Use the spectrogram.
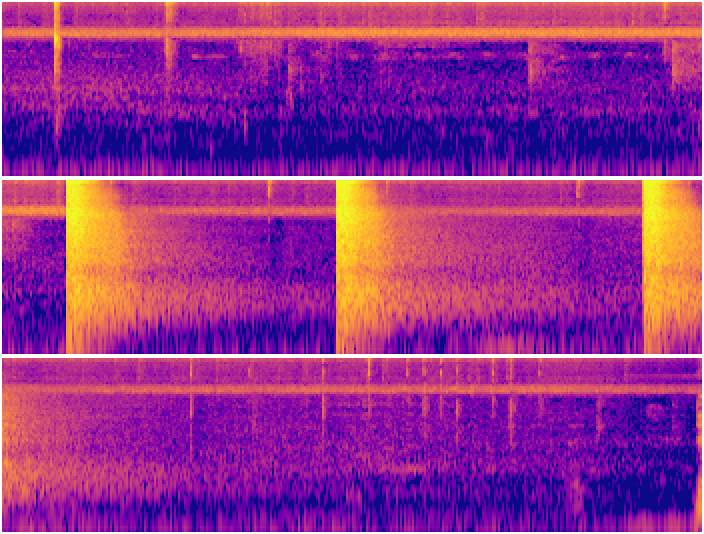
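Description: Charter Arms Mag Pug revolver fired three times, each sharp, loud crack followed by a decaying echo, spaced a few seconds apart over faint background hum.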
